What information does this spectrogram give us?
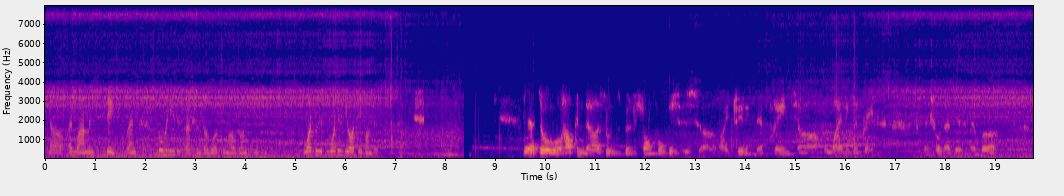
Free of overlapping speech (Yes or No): Yes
